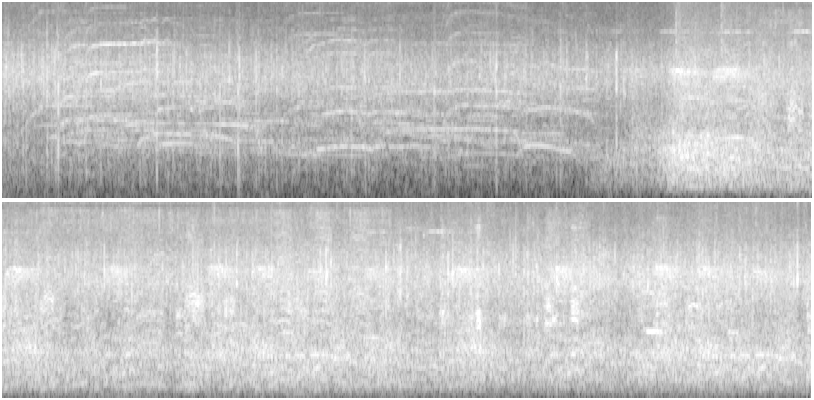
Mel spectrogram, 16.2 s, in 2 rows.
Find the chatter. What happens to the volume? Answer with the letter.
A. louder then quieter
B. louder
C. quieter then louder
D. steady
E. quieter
B.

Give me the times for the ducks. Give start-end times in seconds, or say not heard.
7.5-15.2.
